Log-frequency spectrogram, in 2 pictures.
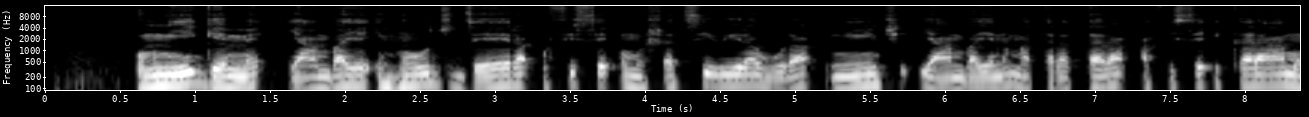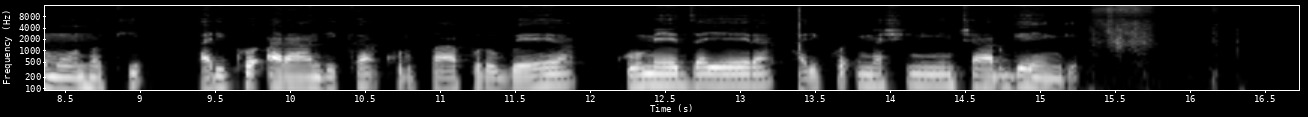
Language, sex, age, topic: Rundi, male, 25-35, education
